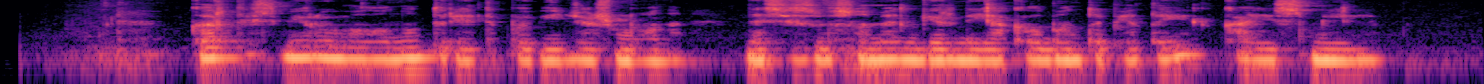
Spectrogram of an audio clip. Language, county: Lithuanian, Marijampolė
